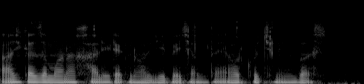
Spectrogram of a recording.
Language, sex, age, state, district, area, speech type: Kashmiri, male, 18-30, Jammu and Kashmir, Kupwara, rural, spontaneous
